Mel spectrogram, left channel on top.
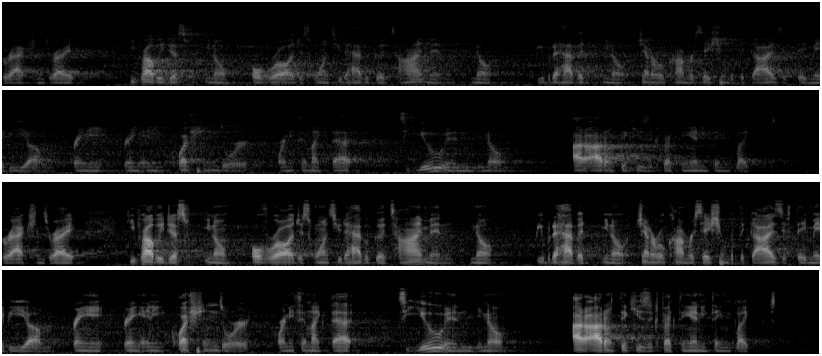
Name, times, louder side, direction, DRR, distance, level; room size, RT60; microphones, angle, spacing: voice 1, 0.0-4.9 5.3-10.7 10.9-11.7 12.1-13.2 13.9-15.9, right 8 dB, 90° right, 17 dB, 0.4 m, -38 dB
Stream, 1.0-12.8, right 2 dB, 75° right, 4.2 m, -60 dB
26.0 x 18.0 x 2.3 m, 2.7 s
head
